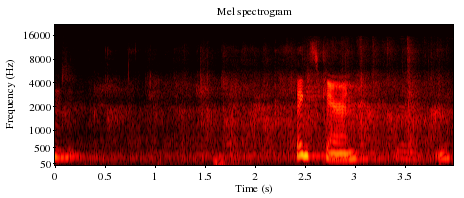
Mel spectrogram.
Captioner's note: applause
